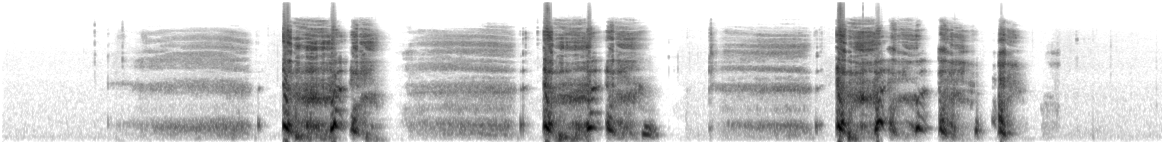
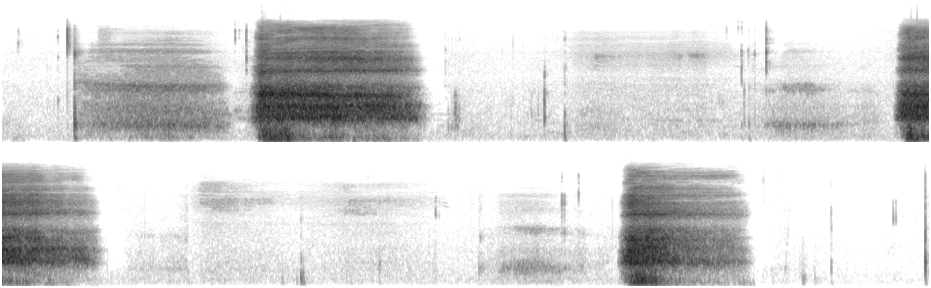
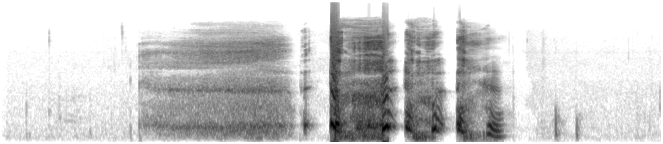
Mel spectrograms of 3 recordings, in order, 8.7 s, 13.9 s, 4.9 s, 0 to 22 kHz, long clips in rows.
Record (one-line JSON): {"three_cough_length": "8.7 s", "three_cough_amplitude": 32768, "three_cough_signal_mean_std_ratio": 0.33, "exhalation_length": "13.9 s", "exhalation_amplitude": 30340, "exhalation_signal_mean_std_ratio": 0.34, "cough_length": "4.9 s", "cough_amplitude": 32768, "cough_signal_mean_std_ratio": 0.31, "survey_phase": "beta (2021-08-13 to 2022-03-07)", "age": "18-44", "gender": "Female", "wearing_mask": "No", "symptom_cough_any": true, "symptom_runny_or_blocked_nose": true, "symptom_sore_throat": true, "symptom_fatigue": true, "symptom_headache": true, "symptom_onset": "3 days", "smoker_status": "Current smoker (e-cigarettes or vapes only)", "respiratory_condition_asthma": false, "respiratory_condition_other": false, "recruitment_source": "Test and Trace", "submission_delay": "2 days", "covid_test_result": "Positive", "covid_test_method": "RT-qPCR", "covid_ct_value": 17.1, "covid_ct_gene": "ORF1ab gene", "covid_ct_mean": 17.3, "covid_viral_load": "2200000 copies/ml", "covid_viral_load_category": "High viral load (>1M copies/ml)"}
